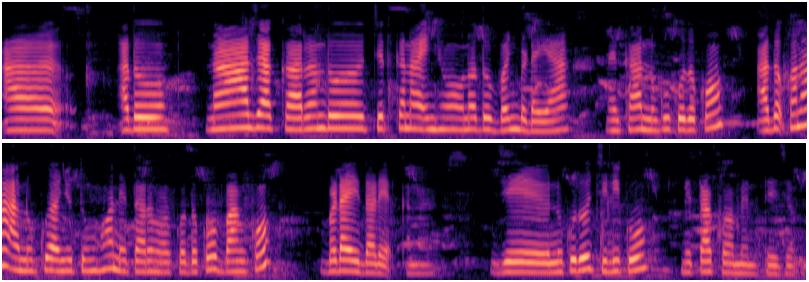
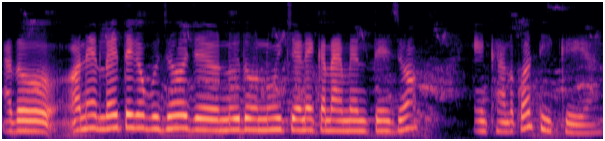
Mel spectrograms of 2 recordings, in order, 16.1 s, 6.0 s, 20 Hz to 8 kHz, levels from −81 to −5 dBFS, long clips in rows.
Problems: background sounds at intervals, continuous background conversations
